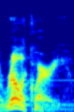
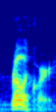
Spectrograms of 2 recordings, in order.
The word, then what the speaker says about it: reliquary: parts or blood it is a thing uh reliquary reliquary that's how you pronounce it okay it is advised to uh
